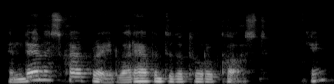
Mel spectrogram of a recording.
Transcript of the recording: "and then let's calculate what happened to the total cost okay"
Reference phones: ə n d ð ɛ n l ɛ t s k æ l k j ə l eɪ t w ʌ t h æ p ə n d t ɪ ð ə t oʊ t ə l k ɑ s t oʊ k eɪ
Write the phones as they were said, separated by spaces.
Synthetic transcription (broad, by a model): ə n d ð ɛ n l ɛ s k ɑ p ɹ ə ɪ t w ʌ t h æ p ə n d t ɪ ð ə t oʊ t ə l k ɑ s t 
